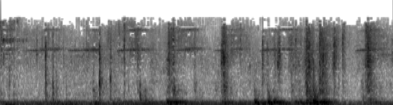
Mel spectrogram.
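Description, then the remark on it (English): Keys jingle and clink in a quick, uneven series of metallic taps, followed by the rattle and bump of a door being opened, all fairly soft with no talking. “Have you got your keys? Yes. Here.”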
